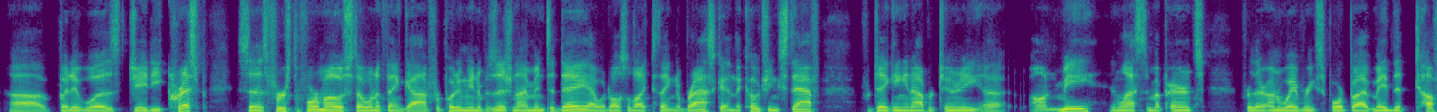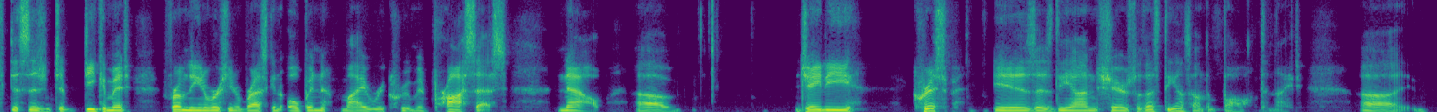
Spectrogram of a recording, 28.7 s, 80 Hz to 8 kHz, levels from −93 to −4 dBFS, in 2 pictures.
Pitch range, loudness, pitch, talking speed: 100-115 Hz, -19 LUFS, 110 Hz, 175 wpm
